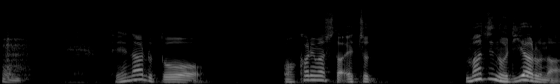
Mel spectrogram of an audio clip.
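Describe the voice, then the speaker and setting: A man speaks with very wide pitch swings. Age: 40s. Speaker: podcast host. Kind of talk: casual conversation.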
